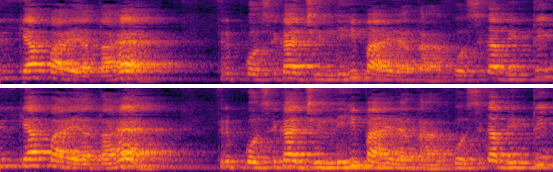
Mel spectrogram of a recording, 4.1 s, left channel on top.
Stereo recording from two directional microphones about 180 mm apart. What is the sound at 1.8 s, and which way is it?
Speech, 20° right (ahead or behind).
